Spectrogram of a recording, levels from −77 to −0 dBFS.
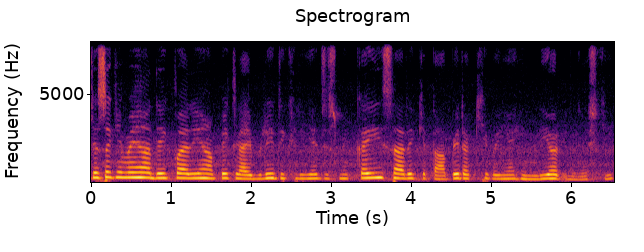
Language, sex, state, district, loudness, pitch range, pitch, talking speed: Hindi, female, Delhi, New Delhi, -15 LUFS, 215-255 Hz, 235 Hz, 245 wpm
